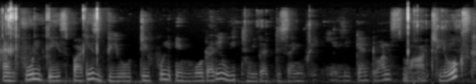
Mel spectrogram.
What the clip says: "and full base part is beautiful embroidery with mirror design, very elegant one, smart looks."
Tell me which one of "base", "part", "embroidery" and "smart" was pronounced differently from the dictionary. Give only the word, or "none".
embroidery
